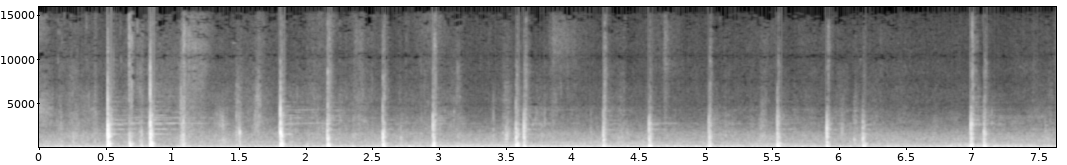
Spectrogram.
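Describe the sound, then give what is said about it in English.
A basketball is dribbled through a crossover before a three-point shot. Many sharp, loud bounces thud against the floor in a steady, slightly uneven rhythm, with a quick double bounce near the start, and no one speaks. “Crossover dribble, shoot the three.”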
